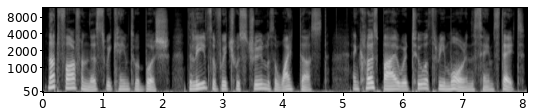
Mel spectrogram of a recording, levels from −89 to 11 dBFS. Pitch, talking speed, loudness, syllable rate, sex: 135 Hz, 230 wpm, -18 LUFS, 5.1 syllables/s, male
